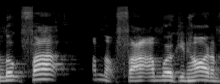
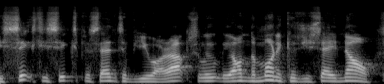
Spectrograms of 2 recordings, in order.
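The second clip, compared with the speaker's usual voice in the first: ordinary talk, nothing marked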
